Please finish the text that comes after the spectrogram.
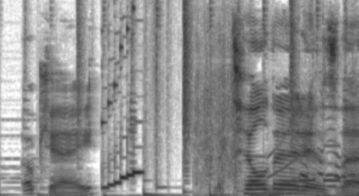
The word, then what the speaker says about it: Mathilda: is it Mathilda or Matilda so the each is silent okay Matilda it is then yeah go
